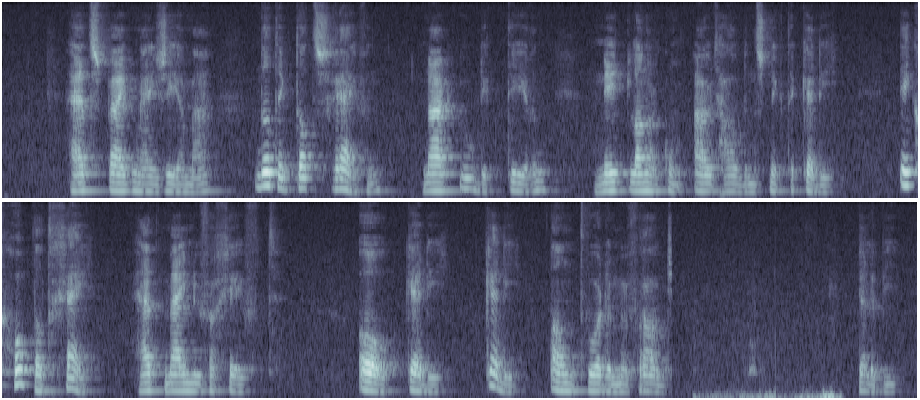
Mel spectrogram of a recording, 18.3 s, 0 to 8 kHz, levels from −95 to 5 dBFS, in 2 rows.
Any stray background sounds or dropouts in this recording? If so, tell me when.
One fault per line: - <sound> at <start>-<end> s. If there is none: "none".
- bark at 16.1-17.6 s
